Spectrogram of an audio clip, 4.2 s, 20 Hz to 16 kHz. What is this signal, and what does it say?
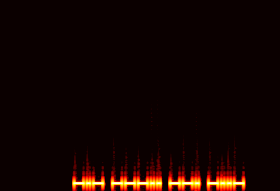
Morse code, heard as a keyed tone, about 25 wpm, 700 Hz. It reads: K8GX
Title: USA Call Signs - 4 Characters - 25wpm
